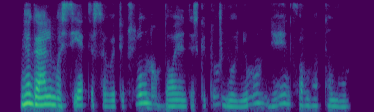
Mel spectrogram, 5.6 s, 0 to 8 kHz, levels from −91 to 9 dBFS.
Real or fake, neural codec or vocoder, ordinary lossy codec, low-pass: fake; codec, 16 kHz in and 24 kHz out, 1.1 kbps, FireRedTTS-2 codec; Opus, 32 kbps; 7.2 kHz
